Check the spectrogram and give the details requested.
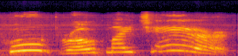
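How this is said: It is said in a Papa Bear voice.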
